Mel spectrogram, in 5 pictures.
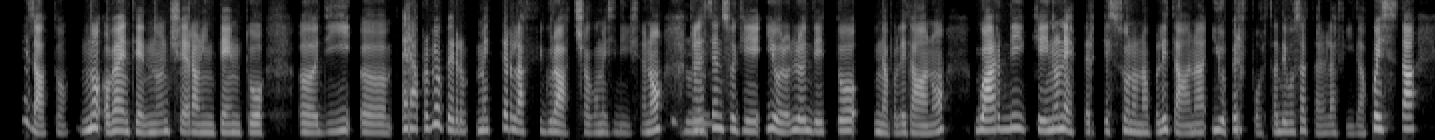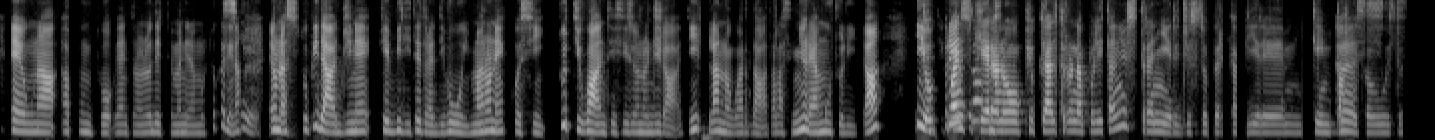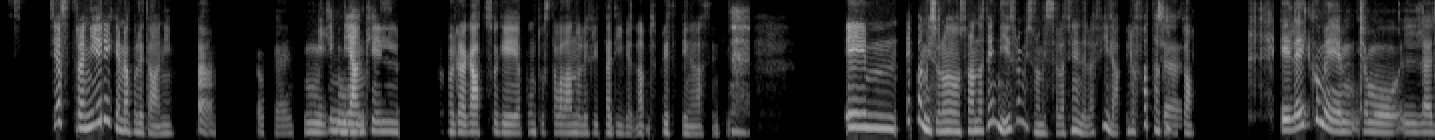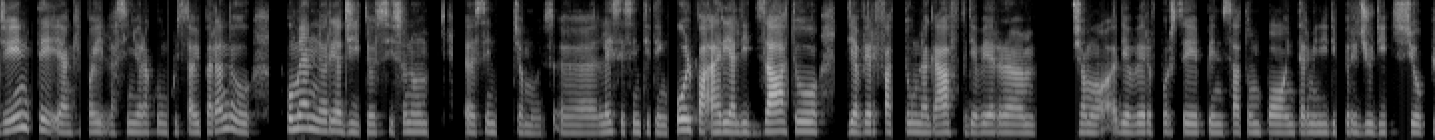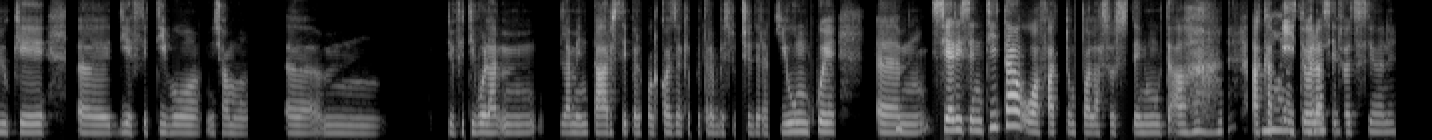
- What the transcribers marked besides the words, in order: tapping; drawn out: "s"; chuckle; "diciamo" said as "iciamo"; "diciamo" said as "ciamo"; "diciamo" said as "iciamo"; chuckle
- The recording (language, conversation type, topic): Italian, podcast, Come ti ha influenzato la lingua che parli a casa?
